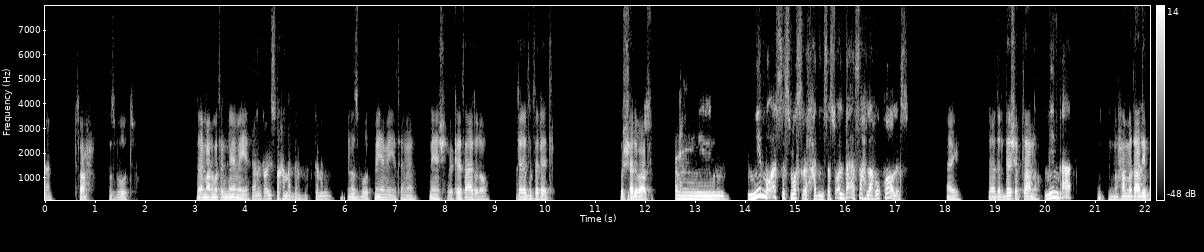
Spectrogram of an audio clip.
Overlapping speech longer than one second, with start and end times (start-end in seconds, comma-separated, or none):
none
